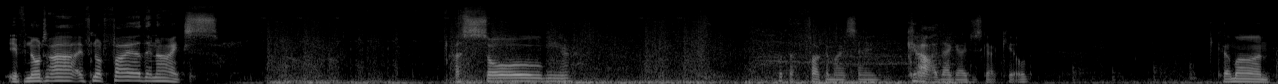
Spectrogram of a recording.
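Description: A man talks through a game session in a loose, rambling way. His voice sits at an ordinary middle pitch, and he jokes to himself as he plays. A faint hiss runs underneath. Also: slow, pauses often, a bit bright. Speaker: gameplay commentator. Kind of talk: casual let's-play commentary.

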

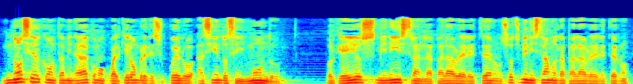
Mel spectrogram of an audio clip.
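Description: A man from Mexico giving a teaching sermon as pastor, who checks in with the congregation and slowly spells out words. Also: on the low side, steady tone, warm tone. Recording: reverberant hall with mains hum.

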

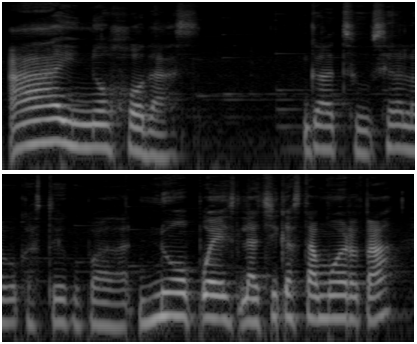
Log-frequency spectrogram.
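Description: A woman reading a manga aloud and reacting casually, swinging between loud exclamations and soft murmurs. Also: medium pitch, normal speed, soft background music.

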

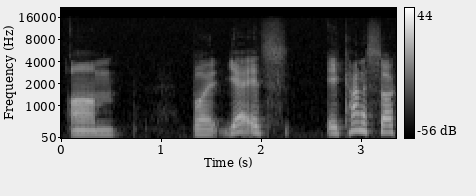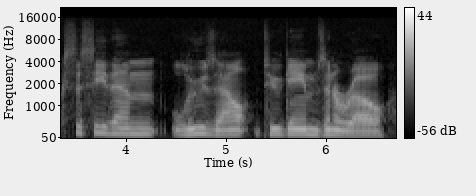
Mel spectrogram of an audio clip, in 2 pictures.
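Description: Young male podcast host, smooth clear tone, casual halting delivery, close mic. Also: fairly high pitch, fairly bright tone. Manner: halting, repeats words while thinking. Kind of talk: casual sports chat.

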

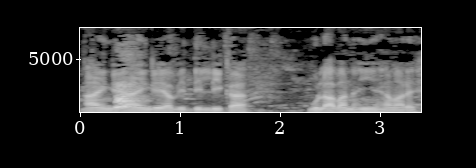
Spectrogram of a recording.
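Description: A man with a Bhojpuri accent speaks softly in a low voice, greeting his viewers one by one in a relaxed live stream. He talks at an unhurried, slow pace and chuckles often. A steady hum of background noise sits under his voice. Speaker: singer and songwriter.

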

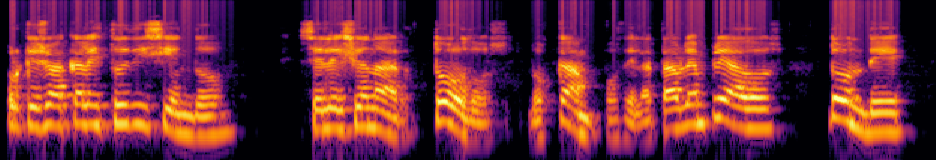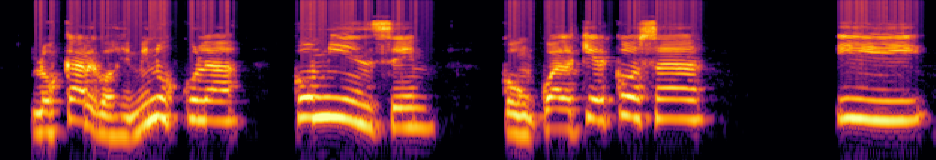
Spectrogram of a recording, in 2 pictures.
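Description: Man, fairly high voice, unhurried teacher patiently walking through a coding lesson. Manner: patient, slow, explains step by step, frequent "¿sí?" checks.

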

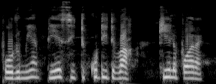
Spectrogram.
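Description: A woman's voice: sits high, fairly even intonation, quick pace, no echo, lightly acted. A woman voicing a young woman in a cartoon who coaxes and persuades a friend. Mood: coaxing. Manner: coaxing, persuasive.

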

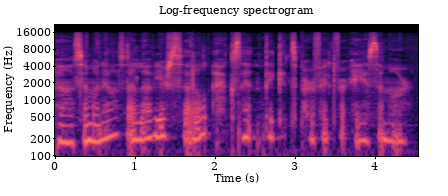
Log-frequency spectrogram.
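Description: An ASMR creator from West Virginia, a woman with a softened Appalachian accent, sits on a living room couch doing a whispered Q&A chat. Her unvoiced whisper is unhurried and full of ums, with medium pitch, a steady tone, and a creaky, husky quality. She is close-miked, with the camera framed on her torso.

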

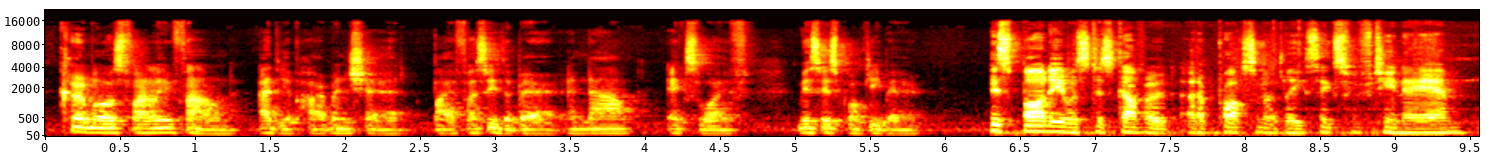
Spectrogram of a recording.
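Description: A man's voice: a bit bright, natural voice. A young man playing a solemn TV newsmagazine anchor, narrating a parody documentary with grave, melodramatic delivery. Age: young adult. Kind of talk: scripted mock news documentary narration. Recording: roomy sound with rumbling noise.

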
